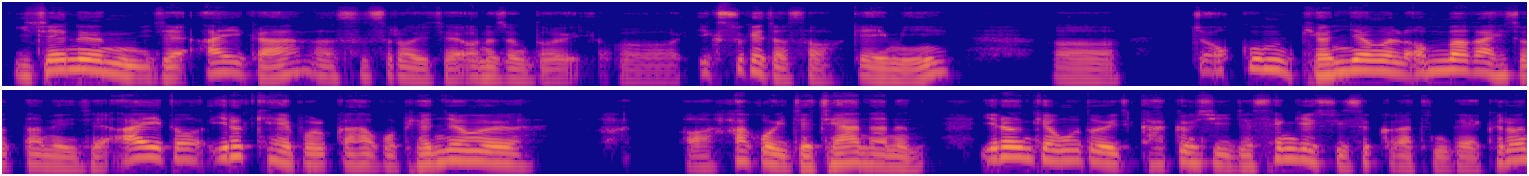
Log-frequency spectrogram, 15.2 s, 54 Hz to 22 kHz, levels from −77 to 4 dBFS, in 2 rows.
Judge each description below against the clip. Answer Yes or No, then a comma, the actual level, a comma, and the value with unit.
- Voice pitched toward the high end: No, low, 125 Hz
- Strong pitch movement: Yes, wide, 7.5 semitones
